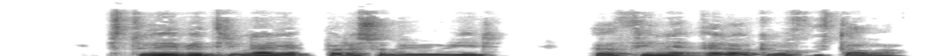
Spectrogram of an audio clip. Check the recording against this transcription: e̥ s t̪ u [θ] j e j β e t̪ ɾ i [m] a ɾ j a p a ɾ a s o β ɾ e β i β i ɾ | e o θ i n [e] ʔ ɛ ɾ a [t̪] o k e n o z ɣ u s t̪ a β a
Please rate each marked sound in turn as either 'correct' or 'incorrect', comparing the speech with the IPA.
incorrect, incorrect, correct, incorrect

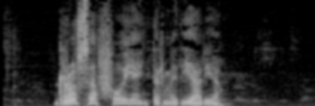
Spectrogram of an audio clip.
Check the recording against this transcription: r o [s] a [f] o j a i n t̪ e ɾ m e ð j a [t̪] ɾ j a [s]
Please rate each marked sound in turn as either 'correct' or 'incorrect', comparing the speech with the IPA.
correct, correct, incorrect, incorrect

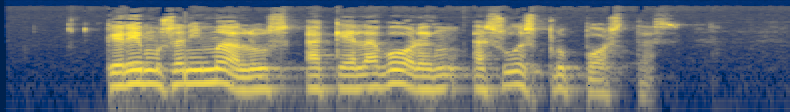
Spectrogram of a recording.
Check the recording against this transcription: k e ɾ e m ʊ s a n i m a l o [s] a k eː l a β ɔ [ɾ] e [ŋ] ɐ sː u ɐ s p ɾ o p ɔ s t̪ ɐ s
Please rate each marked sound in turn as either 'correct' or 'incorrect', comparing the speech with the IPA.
correct, correct, correct

